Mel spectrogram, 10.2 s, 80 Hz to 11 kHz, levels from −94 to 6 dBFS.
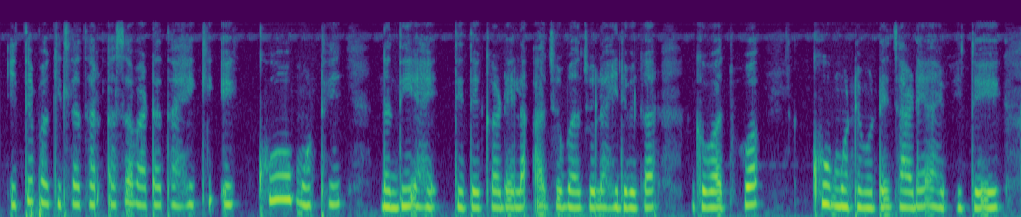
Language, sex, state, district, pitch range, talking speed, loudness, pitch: Marathi, female, Maharashtra, Chandrapur, 235-275 Hz, 145 wpm, -17 LUFS, 245 Hz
